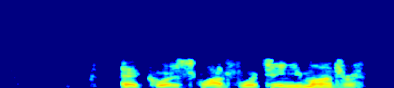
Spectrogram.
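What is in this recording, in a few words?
Fire Department HQ Dispatch; RFD; wake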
